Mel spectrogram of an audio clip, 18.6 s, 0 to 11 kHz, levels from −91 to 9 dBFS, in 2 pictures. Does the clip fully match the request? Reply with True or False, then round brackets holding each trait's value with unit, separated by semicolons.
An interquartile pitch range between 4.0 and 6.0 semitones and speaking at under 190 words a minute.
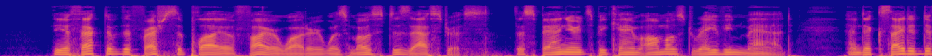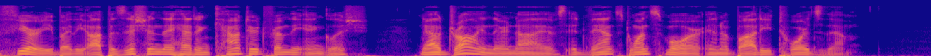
True (5.0 semitones; 140 wpm)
